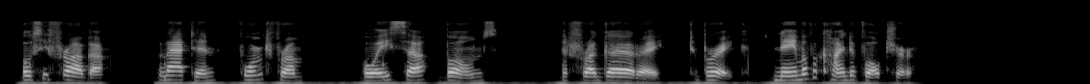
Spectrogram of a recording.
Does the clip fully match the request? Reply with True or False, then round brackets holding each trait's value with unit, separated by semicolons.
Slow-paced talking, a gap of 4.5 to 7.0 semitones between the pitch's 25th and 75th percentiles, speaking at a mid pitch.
False (95 wpm; 3.7 semitones; 180 Hz)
